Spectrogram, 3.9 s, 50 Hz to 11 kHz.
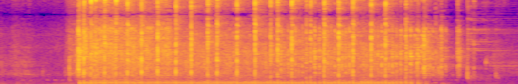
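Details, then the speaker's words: Echo PAS225 two-stroke trimmer, cold start with primer and choke, reported to run but not throttle up: short choked, rough, fluffy revving that never reaches a clean high scream; bogging at full throttle, carburetor or exhaust port suspected. "It definitely is not uh cranking out all the way. Either we've got a carburetor problem or I'm think I'm going to go right straight to the exhaust port."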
